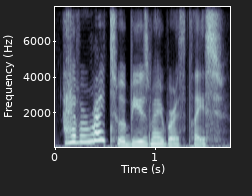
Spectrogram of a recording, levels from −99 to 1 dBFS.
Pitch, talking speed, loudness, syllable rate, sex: 245 Hz, 310 wpm, -18 LUFS, 7.8 syllables/s, female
